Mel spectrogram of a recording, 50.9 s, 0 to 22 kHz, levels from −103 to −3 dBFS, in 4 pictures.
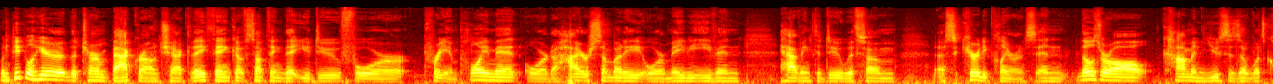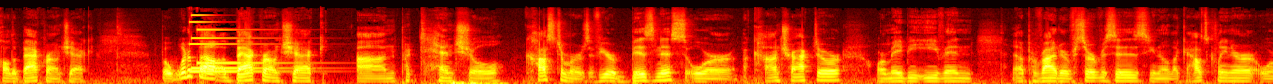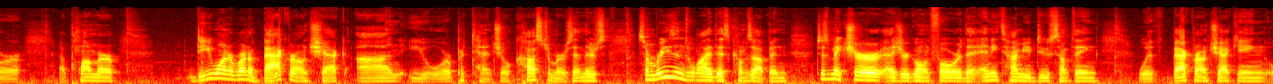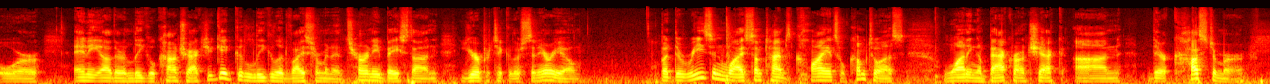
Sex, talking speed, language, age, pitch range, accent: male, 170 wpm, English, 30-49, 100-125 Hz, American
